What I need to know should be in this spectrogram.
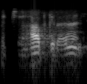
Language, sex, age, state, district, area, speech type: Hindi, male, 45-60, Uttar Pradesh, Ayodhya, rural, conversation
